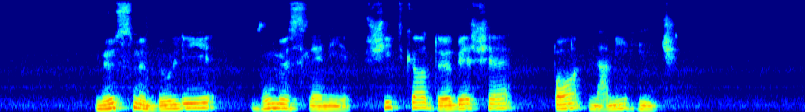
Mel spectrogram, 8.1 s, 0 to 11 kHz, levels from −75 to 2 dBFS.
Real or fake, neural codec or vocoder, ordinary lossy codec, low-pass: real; none; Opus, 32 kbps; 9.9 kHz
